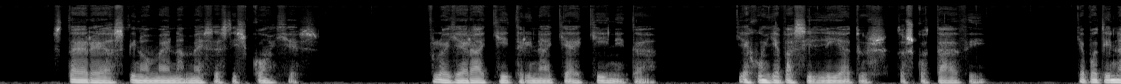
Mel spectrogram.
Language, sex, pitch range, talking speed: Greek, female, 75-95 Hz, 100 wpm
